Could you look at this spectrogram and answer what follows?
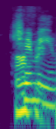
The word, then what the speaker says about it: Chemi: Chemi, like chimichangas.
